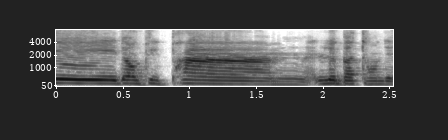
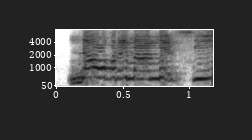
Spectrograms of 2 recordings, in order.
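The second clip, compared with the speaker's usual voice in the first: much higher, louder shrill refusal; second devil; 4 dB louder than usual. Acted. Second devil refuses the visit, shrill and high. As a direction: squeak no thanks like a prissy imp. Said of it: "dit la seconde".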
